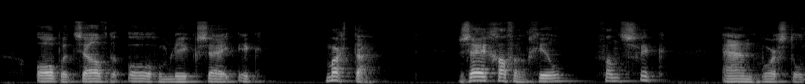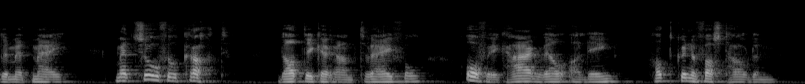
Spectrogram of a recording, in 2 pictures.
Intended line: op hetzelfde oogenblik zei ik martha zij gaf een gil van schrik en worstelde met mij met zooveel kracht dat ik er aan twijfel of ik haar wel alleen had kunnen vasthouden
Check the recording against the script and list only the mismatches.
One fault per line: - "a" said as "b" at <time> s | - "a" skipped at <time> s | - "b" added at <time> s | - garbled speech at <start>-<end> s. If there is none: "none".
none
